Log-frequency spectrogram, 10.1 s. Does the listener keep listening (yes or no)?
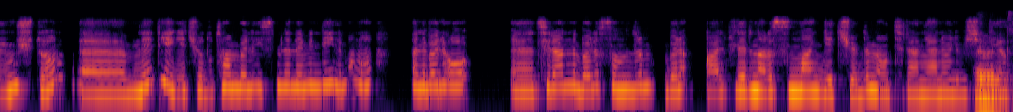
no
